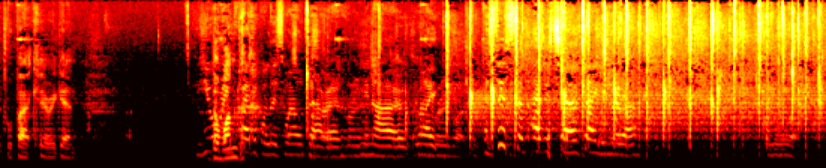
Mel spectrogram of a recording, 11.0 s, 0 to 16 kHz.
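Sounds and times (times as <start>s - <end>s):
people clapping: 4.0s - 11.0s.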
